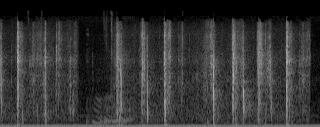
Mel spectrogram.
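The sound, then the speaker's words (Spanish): Playing cards are shuffled by hand in a series of short, crisp riffling bursts, about a dozen in irregular rhythm. They sound fairly faint over a low, steady hum. “Nuestro amigo y brujo barajea las cartas con toda la pasión.”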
